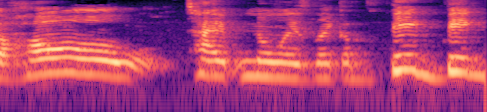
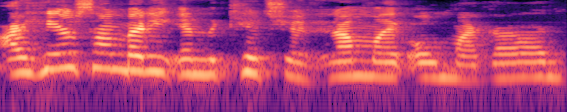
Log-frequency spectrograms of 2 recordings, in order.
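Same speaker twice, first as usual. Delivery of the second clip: normal talking voice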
